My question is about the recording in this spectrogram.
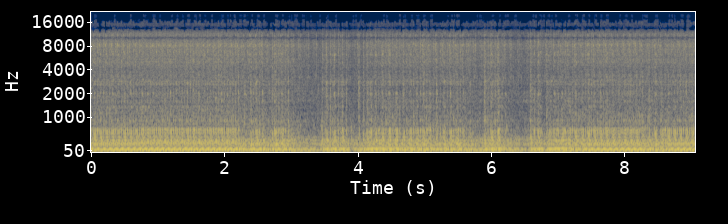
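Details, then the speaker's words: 1937 Chevy truck, running after about 45 years sitting, warming fast and boiling its water: deep, even rumble with steady firing and only slight dips, no smoke; normal idle despite rust in cylinders six, four and three. "girl running after 45 years I can't believe she ran that good and she didn't even smoke with as much rust and stuff was in number six number four and number three I couldn't believe it ran that good"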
